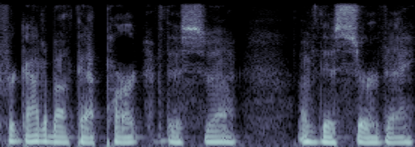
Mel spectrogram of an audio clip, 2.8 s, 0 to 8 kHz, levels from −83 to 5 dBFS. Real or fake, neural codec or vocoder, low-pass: real; none; 7.2 kHz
